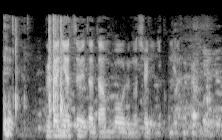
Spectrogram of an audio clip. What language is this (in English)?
Japanese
